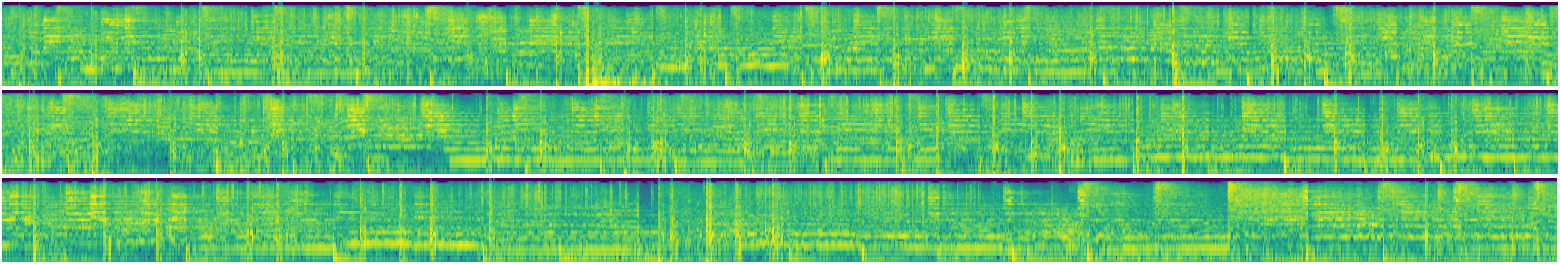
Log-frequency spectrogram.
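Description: Fireworks bursting overhead in a rapid, continuous run of cracks and bangs, over a brass band playing held notes of a slow tune.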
